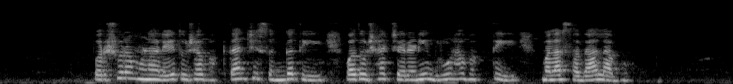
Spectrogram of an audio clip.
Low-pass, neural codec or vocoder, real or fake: 7.2 kHz; none; real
